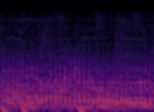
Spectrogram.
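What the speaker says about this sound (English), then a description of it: "They can like zoom right this low without having any trouble." Black Hawk helicopter flying low in the Heliborne video game, a steady loud rotor chop and engine roar filling the whole stretch without pause.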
